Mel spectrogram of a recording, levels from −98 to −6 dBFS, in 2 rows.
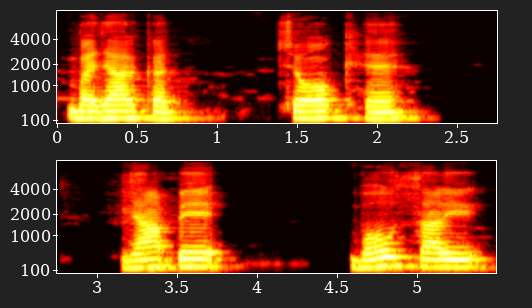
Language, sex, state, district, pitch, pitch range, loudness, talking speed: Hindi, male, Jharkhand, Jamtara, 150 Hz, 140-165 Hz, -15 LUFS, 85 wpm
